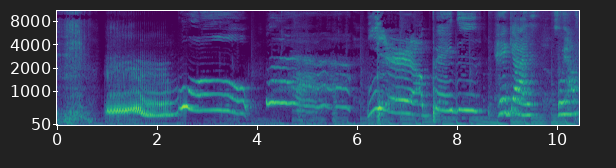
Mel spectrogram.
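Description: A young boy talks with animation, close by.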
